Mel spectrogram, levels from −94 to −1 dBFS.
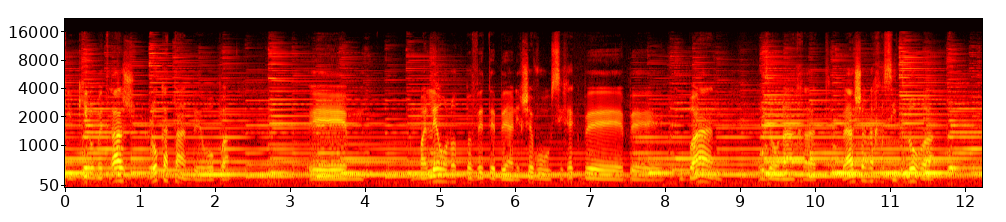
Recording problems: background music; very loud; throughout; 1 dB above the speech
household noises; faint; throughout; 30 dB below the speech

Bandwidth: 16 kHz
